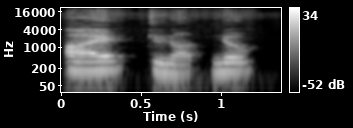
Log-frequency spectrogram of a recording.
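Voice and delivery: put-on derpy voice. Asked what his internal voice sounds like, doing Ghost's derpy voice. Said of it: "this is Ghost's voice because he is kind of derpy".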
